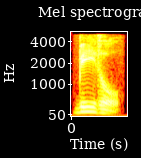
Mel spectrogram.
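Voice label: "beetle", English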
